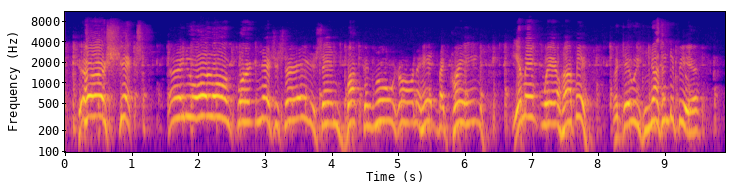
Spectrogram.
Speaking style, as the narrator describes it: California, who's driving the wagon, hollers

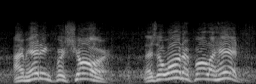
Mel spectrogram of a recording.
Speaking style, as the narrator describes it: Flash shouts

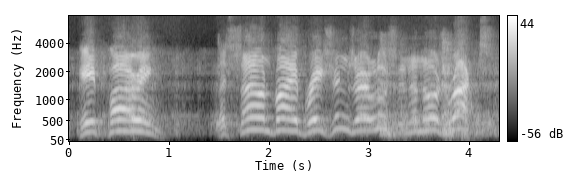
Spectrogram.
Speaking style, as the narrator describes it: he shouts

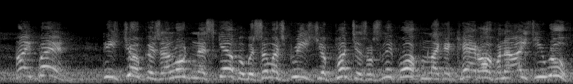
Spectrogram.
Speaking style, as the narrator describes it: Spider yells

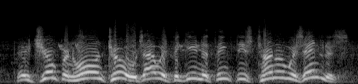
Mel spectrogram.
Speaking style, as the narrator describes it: California exclaims

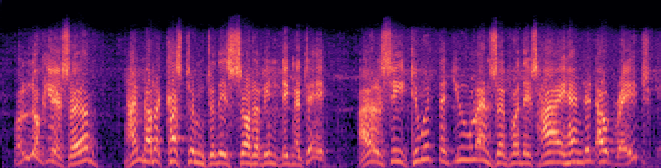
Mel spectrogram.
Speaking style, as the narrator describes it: Squire Boggs exclaims

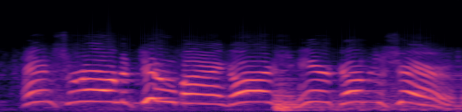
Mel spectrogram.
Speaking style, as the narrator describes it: Doleful shouts

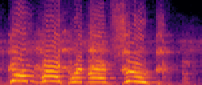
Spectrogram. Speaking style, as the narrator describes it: Then he yells

